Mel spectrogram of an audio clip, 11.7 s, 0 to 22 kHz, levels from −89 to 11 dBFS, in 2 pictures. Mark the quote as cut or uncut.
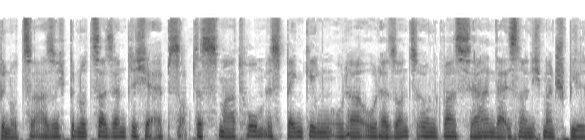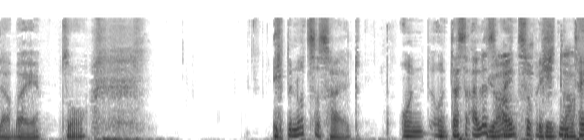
uncut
